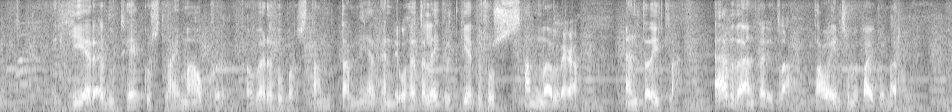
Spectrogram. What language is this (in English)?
Icelandic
